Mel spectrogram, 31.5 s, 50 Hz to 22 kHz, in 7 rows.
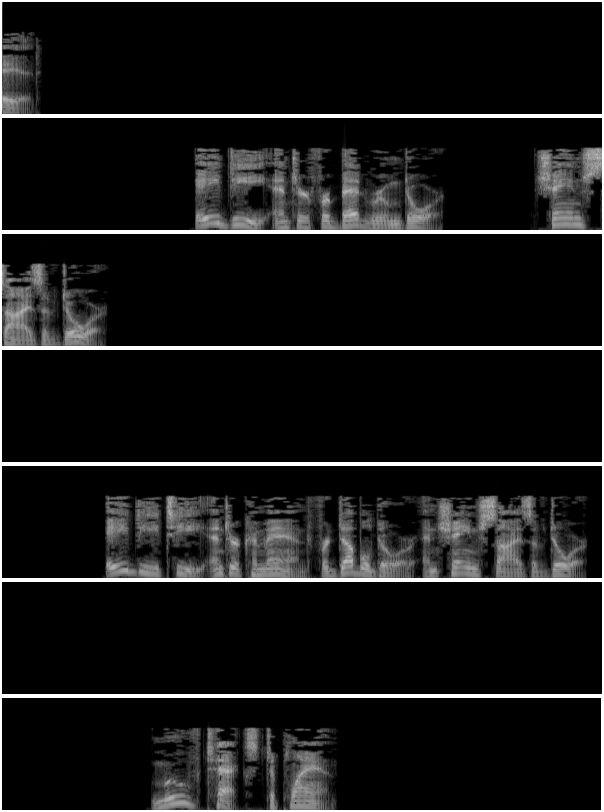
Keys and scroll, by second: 4.9 Escape, 6.3 a, 6.9 space, 10.7 3, 15.1 Escape, 16.7 a, 16.8 space, 17.6 Escape, 19.5 a, 20.6 d, 21.3 space, 26.2 Escape, 27.4 c, 27.5 space, 28.5 Escape, 29.0 c, 29.1 space, 30.4 Escape, 31.1 c, 31.2 space.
